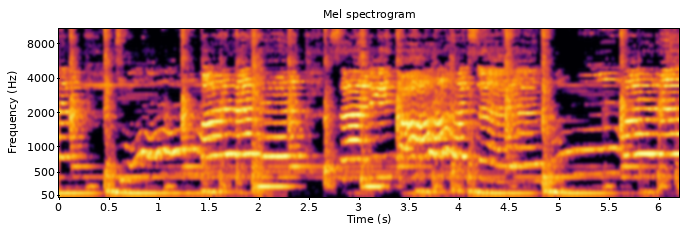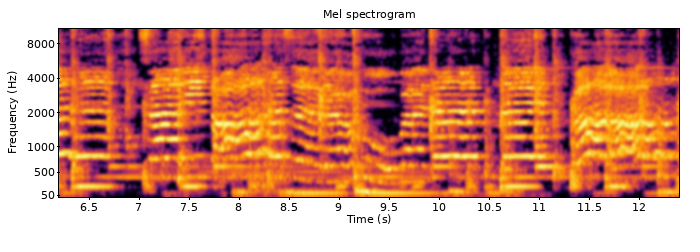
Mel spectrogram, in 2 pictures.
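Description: A woman singing a natyageet in raga Todi with tabla accompaniment in ektal: crisp strokes on the right-hand drum over the deep, sustained left-hand bayan tone, which bends in pitch.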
